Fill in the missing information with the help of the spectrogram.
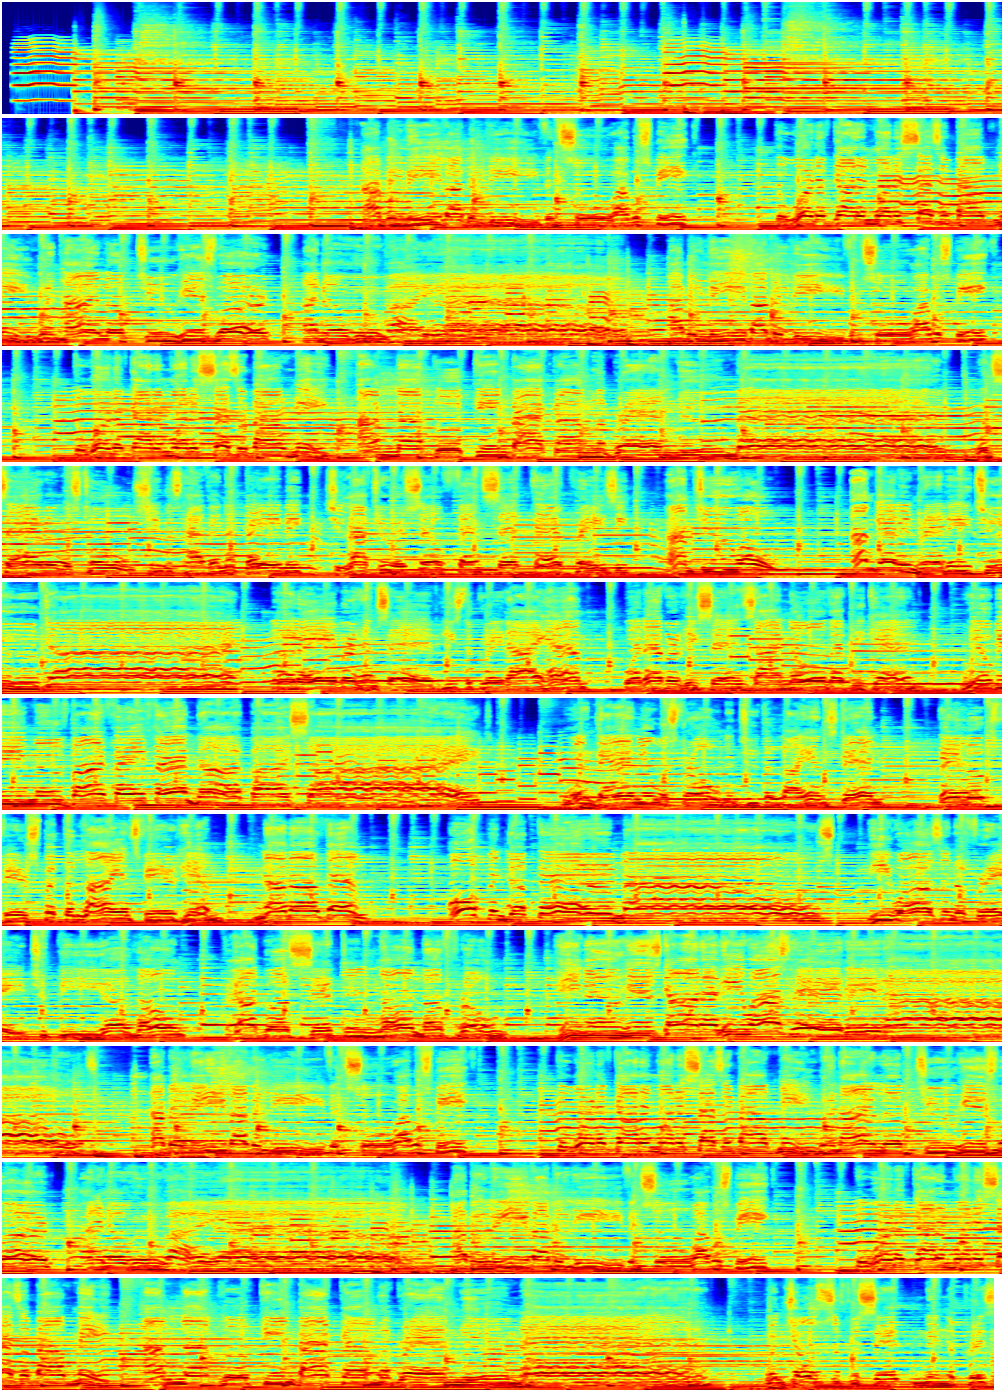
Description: Southern Gospel Songwriter
at Chapel Valley Studio.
